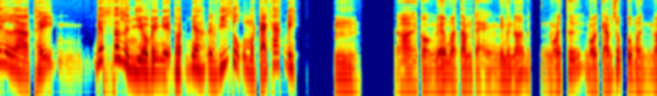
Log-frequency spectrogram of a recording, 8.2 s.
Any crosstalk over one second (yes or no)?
no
